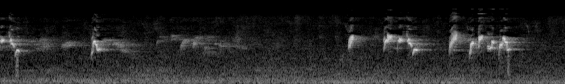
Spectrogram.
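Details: Song of a red-whiskered bulbul, played to excite caged bulbuls: clear whistled notes, a lone chirp, then two rapid bubbling phrases of four or five notes each near the end.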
